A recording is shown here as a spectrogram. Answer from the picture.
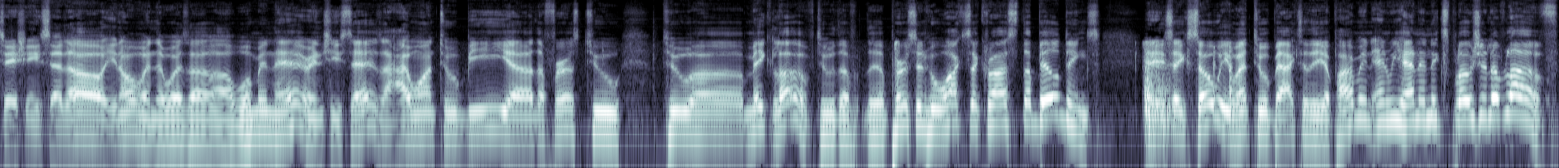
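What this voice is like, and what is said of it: Bad put-on French accent. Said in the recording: “I'm going to do a bad French accent.”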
